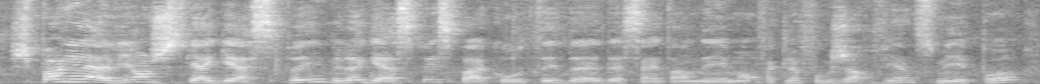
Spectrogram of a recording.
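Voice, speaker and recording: A man with a Québécois French accent tells a story in relaxed conversation. His voice sits high, and he rambles with plenty of fillers and restarts. A faint ambient hum runs underneath. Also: quick pace. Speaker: musician telling a story. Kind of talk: casual storytelling chat.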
